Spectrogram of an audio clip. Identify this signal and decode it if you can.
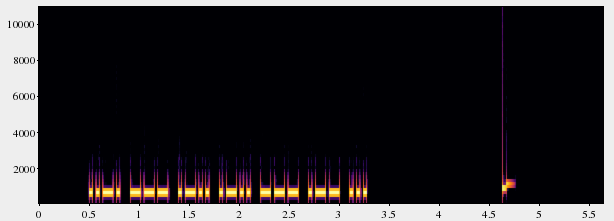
Morse code, heard as a keyed tone, about 34 wpm, 700 Hz. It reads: FOLLOWS
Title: ES:S Suffix - Top 100 Words with Base Words 35wpm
